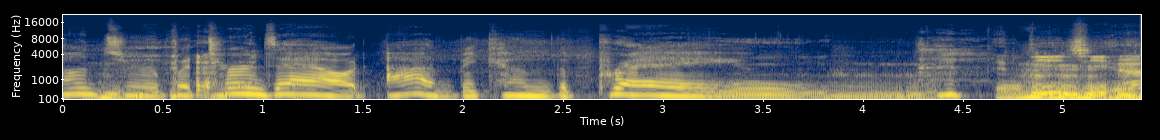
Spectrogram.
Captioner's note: laughs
